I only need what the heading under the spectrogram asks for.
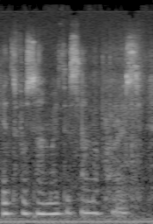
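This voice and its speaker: A woman speaking in a soft, breathy, often soft-spoken voice, doing an ASMR role-play as a personal shop assistant with gentle, hesitant phrasing. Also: medium pitch, level tone, a little fast. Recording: clear background noise.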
